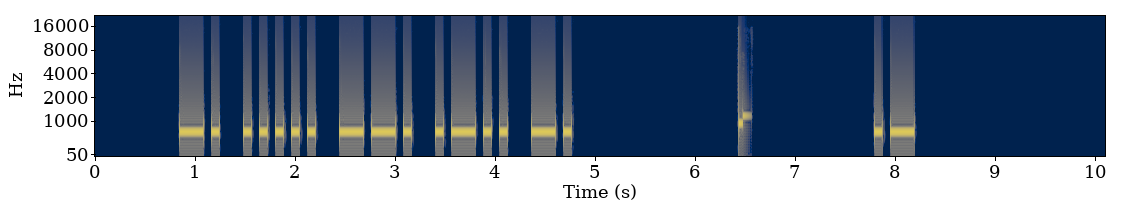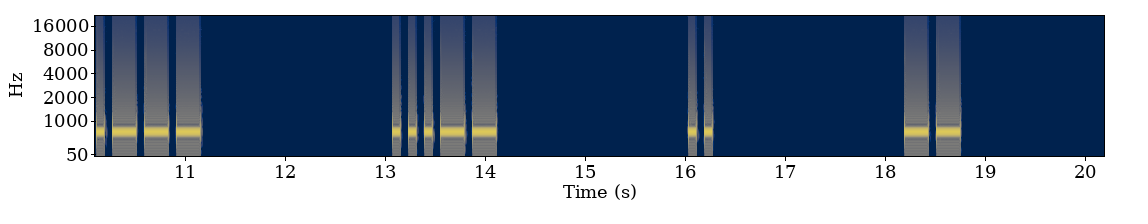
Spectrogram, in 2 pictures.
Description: Morse code, heard as a keyed tone, about 15 wpm, spaced as for 6 wpm, 700 Hz. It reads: N5GLN AJ3IM
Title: USA Call Signs - 5 Characters - 8x Character Spacing - 15wpm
